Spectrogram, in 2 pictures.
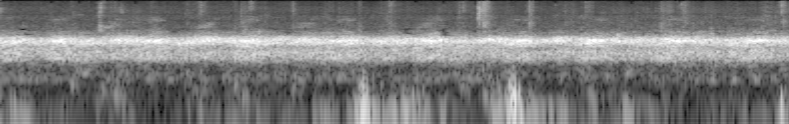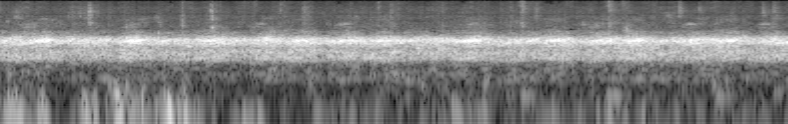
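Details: A steady chorus of frogs on a rainy rural night, a dense, pulsing wall of high rattling croaks, with a few louder low knocks and drips of rain.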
